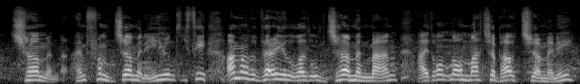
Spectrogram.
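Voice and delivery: playing a silly German man; fake German accent. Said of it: "this is my impression of a German man".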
